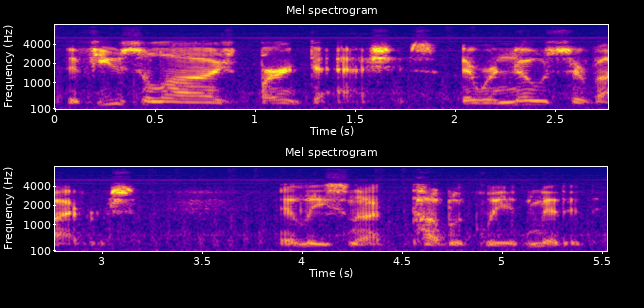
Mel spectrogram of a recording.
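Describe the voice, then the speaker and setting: An actor playing a calm, middle-aged male agent who methodically explains a conspiracy to the listener on a cassette tape. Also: deep voice, normal speed, slight background noise, heavily acted. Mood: measured. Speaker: intelligence briefer on a cassette tape. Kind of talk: scripted game voice acting. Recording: slightly muffled cassette tape recording.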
